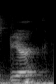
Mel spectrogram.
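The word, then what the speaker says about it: Björk: If he gets Elliott Smith, I get Bjork, so it works out. – It's Bjork, actually. It rhymes with jerk.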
